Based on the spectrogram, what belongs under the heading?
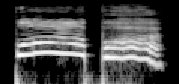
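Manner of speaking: high, loud protesting cry; outraged cry. A narrator's reading. Daughter protests.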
